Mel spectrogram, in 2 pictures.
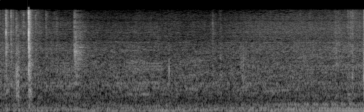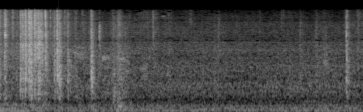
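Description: Jeep Wrangler engine running at low revs as it rests on top of junk cars, with sharp cracks and a loud crunch of car bodies and glass giving way under its weight about four seconds in.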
